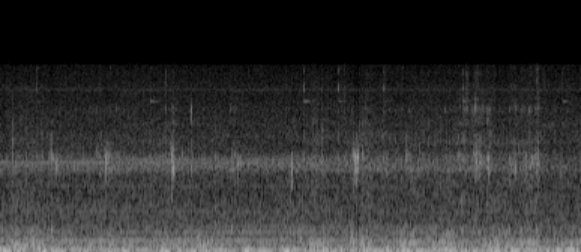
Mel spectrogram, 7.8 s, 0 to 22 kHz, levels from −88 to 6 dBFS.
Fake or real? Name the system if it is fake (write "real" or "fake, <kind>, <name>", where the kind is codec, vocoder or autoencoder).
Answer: real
